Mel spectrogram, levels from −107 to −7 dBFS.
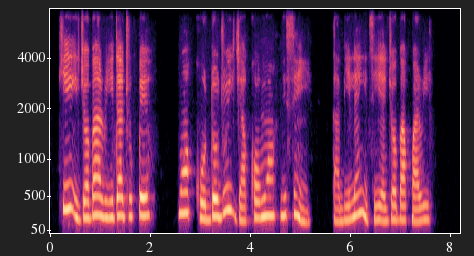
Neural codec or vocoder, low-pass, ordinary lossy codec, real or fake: none; 7.2 kHz; Opus, 32 kbps; real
